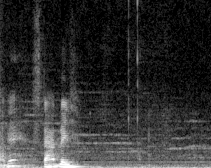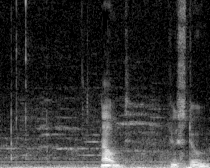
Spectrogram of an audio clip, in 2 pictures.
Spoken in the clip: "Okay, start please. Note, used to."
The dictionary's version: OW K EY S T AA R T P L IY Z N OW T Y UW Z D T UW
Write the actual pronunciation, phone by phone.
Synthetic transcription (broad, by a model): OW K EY S T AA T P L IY N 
